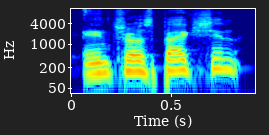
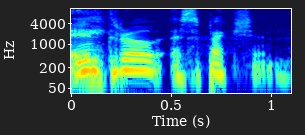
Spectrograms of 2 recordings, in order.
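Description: First: It is said with a standard American accent. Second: It is said with a Puerto Rican accent. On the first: "I could say it introspection" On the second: "you were saying it like a Rican"

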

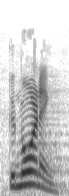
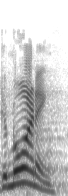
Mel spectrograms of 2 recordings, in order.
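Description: First: It is said calmly, with little energy. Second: It is said loudly, with rousing energy.

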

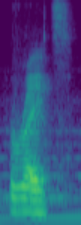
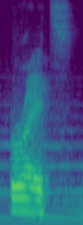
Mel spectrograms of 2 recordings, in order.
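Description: Both takes have the same delivery.

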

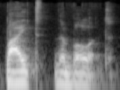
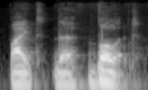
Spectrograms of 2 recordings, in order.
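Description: First: The word bite carries the main stress. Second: The word bite does not carry the stress. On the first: The speaker calls it right. "the correct pronunciation of this is to stress or emphasize bite" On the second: The speaker calls it wrong.

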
